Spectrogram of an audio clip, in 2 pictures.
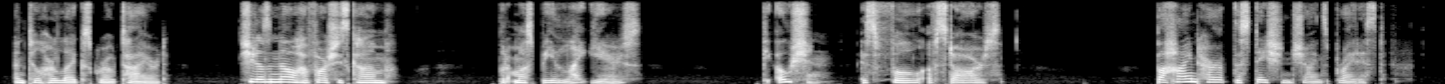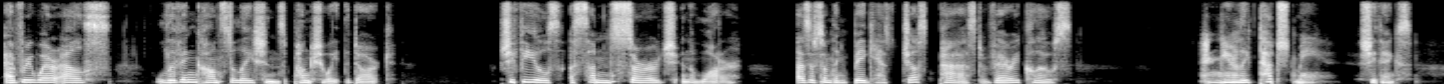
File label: audiobook reel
